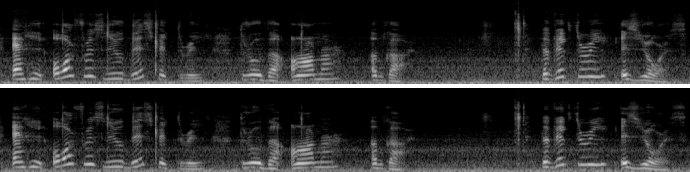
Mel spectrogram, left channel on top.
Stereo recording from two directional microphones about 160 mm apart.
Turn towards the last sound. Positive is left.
turn(degrees=-20)  # may be behind; listen again after turning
